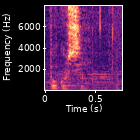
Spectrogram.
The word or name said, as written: bukusi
